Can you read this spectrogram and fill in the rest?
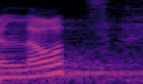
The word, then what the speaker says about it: Loc: Fundacja Loc Arte, nauczyłam się wymawiać, bo kiedyś powiedziałam Łódź, ale jest to specjalnie Loc.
